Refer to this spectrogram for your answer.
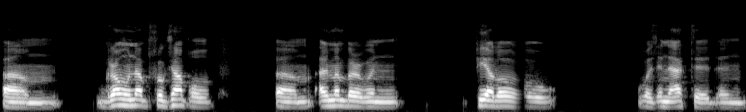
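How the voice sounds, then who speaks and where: In a dry, close recording with no echo, a man talks at a fairly slow pace with fairly even intonation and long, frequent pauses. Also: medium pitch for a man. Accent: Arabic. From Palestinian family, raised in Kuwait and Jordan. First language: Arabic. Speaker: guest speaker on Palestinian history. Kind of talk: Q&A talk, informal lecture. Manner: hesitant, many fillers and repetitions.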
